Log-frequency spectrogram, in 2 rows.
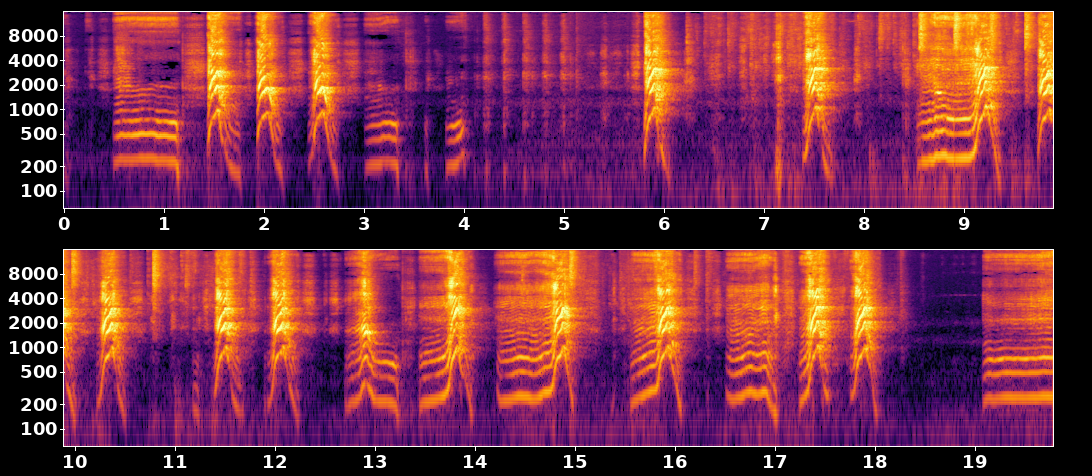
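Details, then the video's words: Pomeranian named Sam barking continuously, recorded 7 October 2015: sharp high barks in irregular bursts, some with a short whine-like tone between them, over about twenty seconds. "犬の鳴き声 ポメラニアン サムの連続吠え"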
